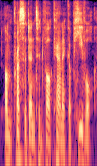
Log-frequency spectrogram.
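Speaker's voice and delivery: plain reading voice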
